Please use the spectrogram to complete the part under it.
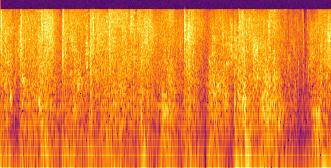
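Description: A wet, booming burst erupts.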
